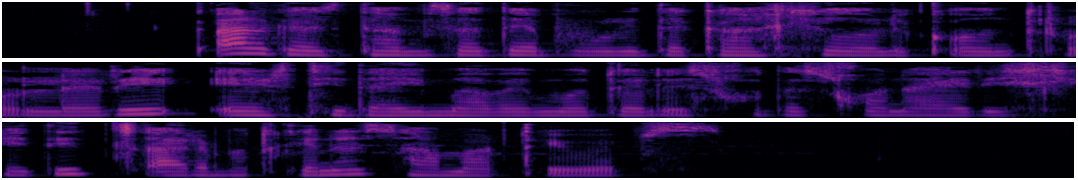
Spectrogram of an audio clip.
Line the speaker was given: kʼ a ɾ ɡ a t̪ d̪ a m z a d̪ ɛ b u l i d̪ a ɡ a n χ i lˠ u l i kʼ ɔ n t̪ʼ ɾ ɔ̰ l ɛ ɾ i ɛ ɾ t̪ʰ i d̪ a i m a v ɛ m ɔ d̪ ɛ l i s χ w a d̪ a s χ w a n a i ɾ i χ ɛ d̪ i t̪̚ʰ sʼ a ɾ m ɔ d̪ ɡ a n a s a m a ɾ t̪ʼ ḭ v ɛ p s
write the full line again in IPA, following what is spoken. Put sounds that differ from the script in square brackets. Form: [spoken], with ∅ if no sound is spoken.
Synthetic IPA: kʼ a ɾ ɡ a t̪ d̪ a m z a d̪ ɛ b u l i d̪ a ɡ a n χ i lˠ u l i kʼ ɔ n t̪ʼ ɾ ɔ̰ l ɛ ɾ i ɛ ɾ t̪ʰ i d̪ a i m a v ɛ m ɔ d̪ ɛ l i s χ w a d̪ a s χ w a n a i ɾ i χ ɛ d̪ i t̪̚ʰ sʼ a ɾ m ɔ d̪ ɡ [ɛ] n a s a m a ɾ t̪ʼ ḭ v ɛ p s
